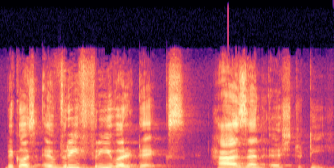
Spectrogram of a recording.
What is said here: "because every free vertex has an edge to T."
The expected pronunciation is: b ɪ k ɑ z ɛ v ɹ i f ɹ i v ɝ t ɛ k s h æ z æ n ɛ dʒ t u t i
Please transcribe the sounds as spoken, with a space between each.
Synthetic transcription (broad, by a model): b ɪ k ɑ z ɛ v ɹ i f ɹ i v ɝ t ɛ k s h æ z æ n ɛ tʃ t u t i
